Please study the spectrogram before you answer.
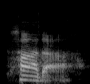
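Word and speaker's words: pāda: We'll do pada. And that's a long A at the beginning.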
